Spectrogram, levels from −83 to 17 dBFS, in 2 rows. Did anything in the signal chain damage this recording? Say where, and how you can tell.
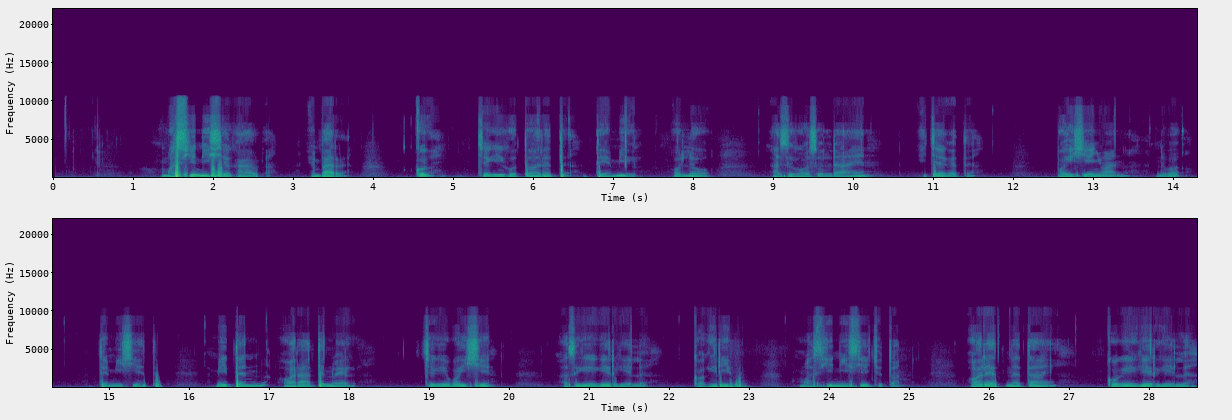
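Yes. The codec stage left plainly audible damage across the whole speech clip, most likely Nellymoser compression. The voice carries a rough, hissy halo and a smeared, underwater quality, and nothing is present above 10.6 kHz, which fits a bitrate around 44 kbps. Fixed two-bit quantisation over short blocks starves weak bands, which are then filled with noise. Broadband line hiss would sit steadily underneath; this noise follows the voice's own spectral shape.

Pre-echo appears at 6.33 s, where a sharp attack is preceded by about 11 ms of hiss and its onset sounds softened. This also comes from the codec. The transform spreads quantisation noise evenly across its block, so noise sized for the loud attack leaks into the quiet moment just before it. A click or dropout would be a discrete glitch, whereas this smear leads the attack and is shaped by it.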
